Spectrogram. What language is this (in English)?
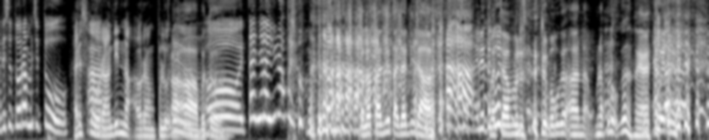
Malay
